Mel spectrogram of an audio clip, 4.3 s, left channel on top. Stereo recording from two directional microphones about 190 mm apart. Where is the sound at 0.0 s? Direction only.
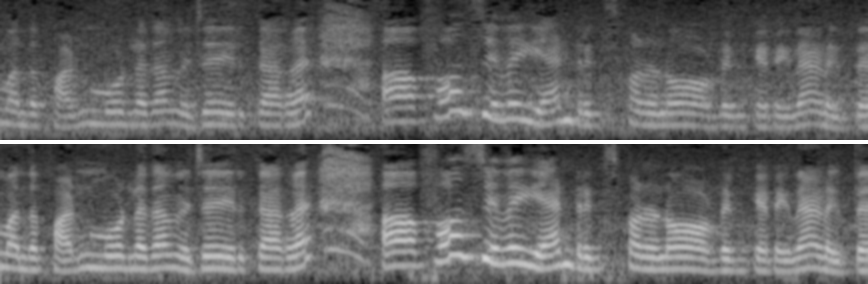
35° right (ahead or behind).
